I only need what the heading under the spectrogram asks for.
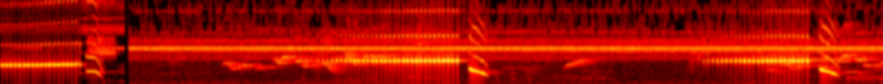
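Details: Male sirtu, a popular cage bird in Indonesia, in a lure recording: rapid pulsed trills at a steady high pitch, each ending in a sharp downward-sweeping note. Trills repeat about every four to five seconds. A constant thin high tone continues underneath.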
